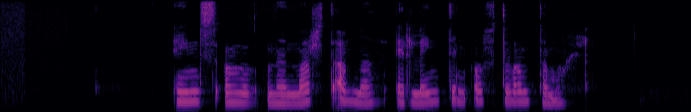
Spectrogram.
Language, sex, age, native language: Icelandic, female, 20-29, Icelandic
